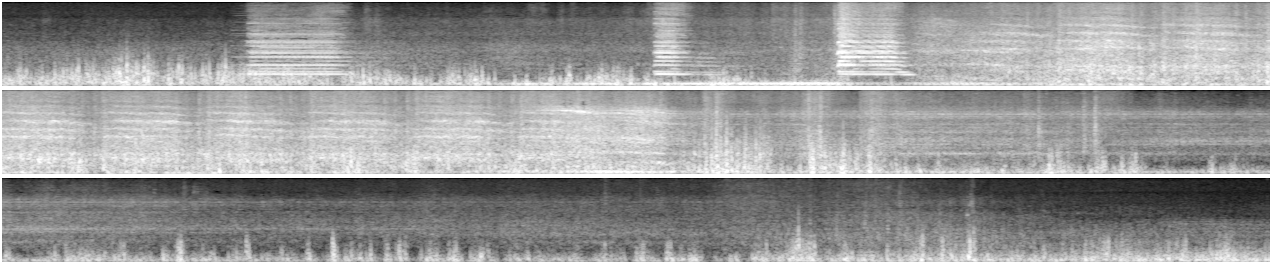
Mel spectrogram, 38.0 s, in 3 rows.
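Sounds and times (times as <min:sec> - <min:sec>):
train air horn blasts: 0:02.3 - 0:03.9, 0:06.5 - 0:09.4, 0:18.0 - 0:19.6
train wheels clattering over rails: 0:09.3 - 0:24.4.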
